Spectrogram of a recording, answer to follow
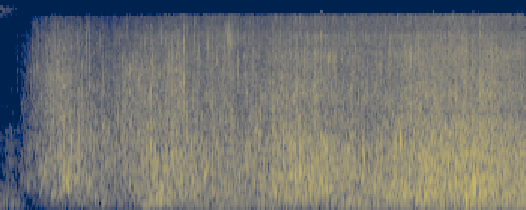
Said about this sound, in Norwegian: Bølgene slår mot brygga i Kalvahavet, det lille tettstedet innerst i Stegebukta syd på Sjælland i Danmark.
